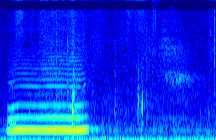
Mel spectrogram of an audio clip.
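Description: A woman humming a closed-mouth "hmm" on one steady note for just under a second, rising slightly at the end.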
